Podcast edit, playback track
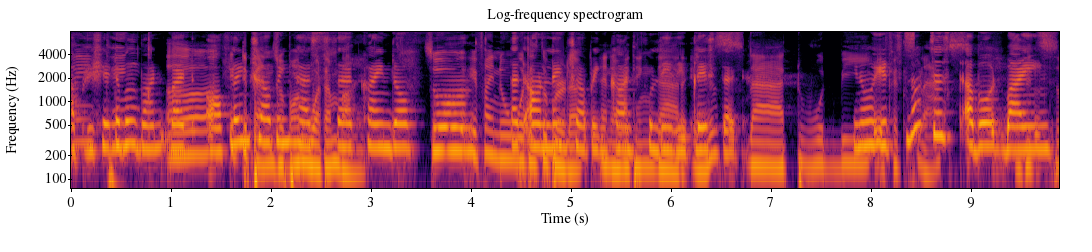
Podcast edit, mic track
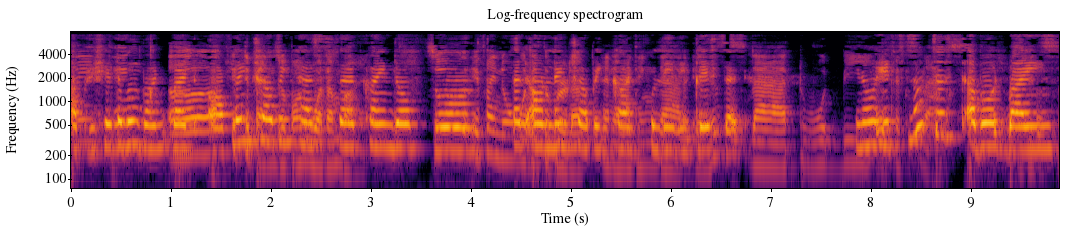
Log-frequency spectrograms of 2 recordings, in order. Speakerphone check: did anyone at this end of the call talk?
No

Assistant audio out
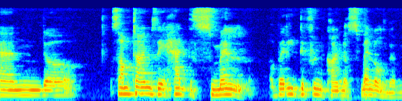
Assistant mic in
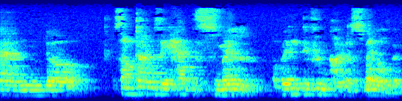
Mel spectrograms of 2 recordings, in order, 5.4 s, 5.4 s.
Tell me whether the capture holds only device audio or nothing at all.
Yes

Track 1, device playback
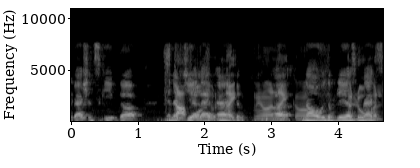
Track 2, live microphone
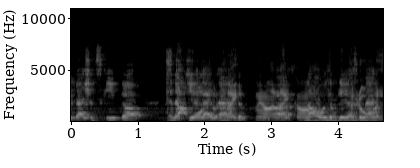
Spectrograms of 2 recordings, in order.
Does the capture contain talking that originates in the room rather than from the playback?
No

